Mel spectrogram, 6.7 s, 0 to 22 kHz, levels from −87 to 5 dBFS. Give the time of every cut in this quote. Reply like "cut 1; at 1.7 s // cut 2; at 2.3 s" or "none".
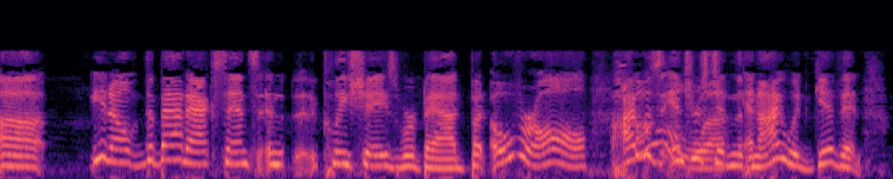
cut 1; at 2.1 s // cut 2; at 5.6 s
